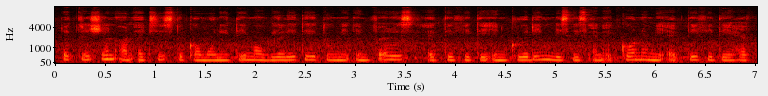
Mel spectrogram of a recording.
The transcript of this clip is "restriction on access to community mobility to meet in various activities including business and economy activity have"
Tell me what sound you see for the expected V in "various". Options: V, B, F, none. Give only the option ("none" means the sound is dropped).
F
